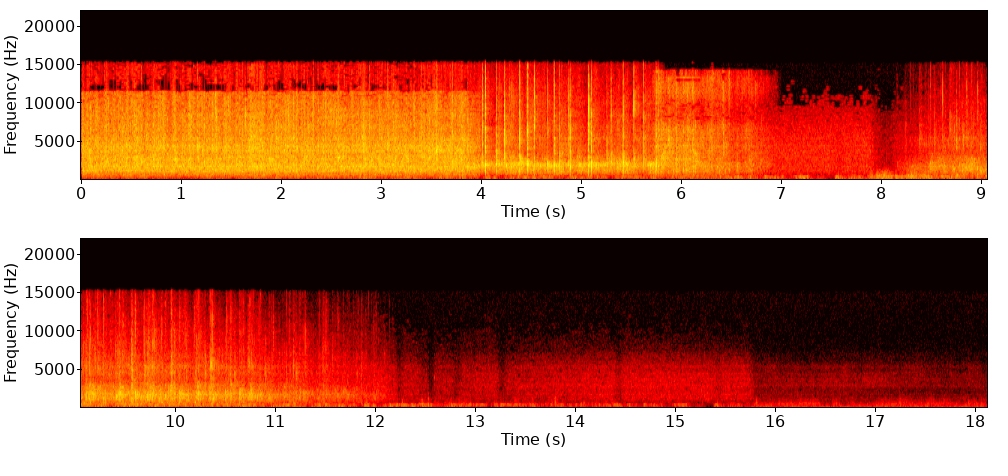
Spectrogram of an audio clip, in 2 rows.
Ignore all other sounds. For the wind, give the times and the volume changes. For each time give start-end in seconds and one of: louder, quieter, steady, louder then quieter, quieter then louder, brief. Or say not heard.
0.0-18.0 louder then quieter.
